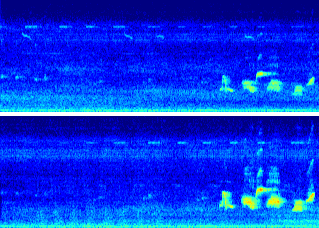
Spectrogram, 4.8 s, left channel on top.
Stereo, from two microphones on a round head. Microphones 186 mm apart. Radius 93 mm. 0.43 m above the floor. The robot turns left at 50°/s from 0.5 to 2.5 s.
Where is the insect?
65° left; by 4.8 s 35° right.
